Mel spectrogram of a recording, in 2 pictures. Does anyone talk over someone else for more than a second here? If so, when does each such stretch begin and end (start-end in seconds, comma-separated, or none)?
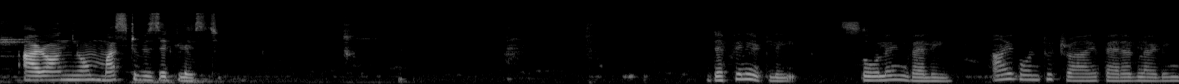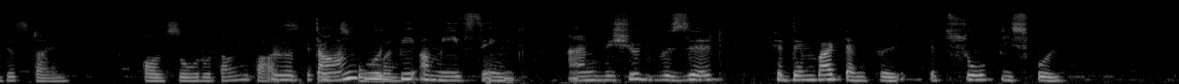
14.5-15.8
